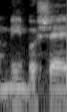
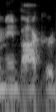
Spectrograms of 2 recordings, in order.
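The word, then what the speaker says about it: Mainbocher: They were designed by Mainbochet or Mainbacher, depending on how you pronounce it.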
